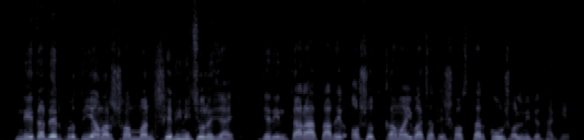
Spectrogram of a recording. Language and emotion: Bengali, disgusted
